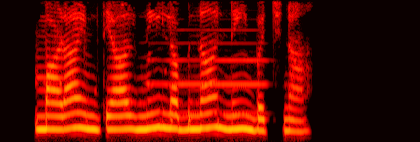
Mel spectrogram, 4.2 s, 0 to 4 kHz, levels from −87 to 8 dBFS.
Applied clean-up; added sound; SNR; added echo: neural mask model RNNoise.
